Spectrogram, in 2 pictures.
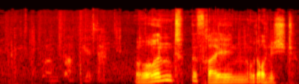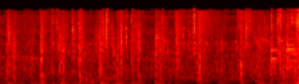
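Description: Footsteps pad along a dirt path.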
